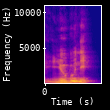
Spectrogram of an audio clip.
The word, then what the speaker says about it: 湯船: Non, c'est Yuné. Ah ouais, jamais entendu parler. Il s'écrit comment ?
